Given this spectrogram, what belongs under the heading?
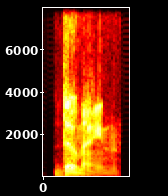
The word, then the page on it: domain: British English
